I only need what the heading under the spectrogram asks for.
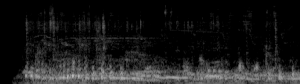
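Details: Pigeon cooing in a steady low, throaty stream of rolling notes that runs almost unbroken for three seconds, with faint clicks and scuffs in the background.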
